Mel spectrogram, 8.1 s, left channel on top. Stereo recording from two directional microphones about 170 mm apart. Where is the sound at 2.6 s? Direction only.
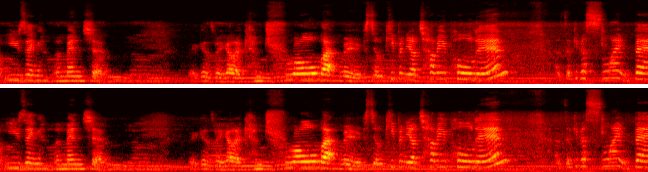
20° right (ahead or behind).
